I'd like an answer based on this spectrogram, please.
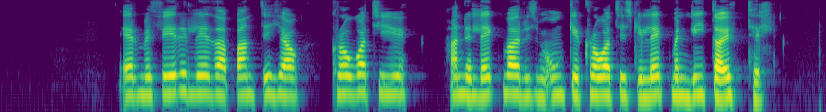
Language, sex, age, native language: Icelandic, female, 40-49, Icelandic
